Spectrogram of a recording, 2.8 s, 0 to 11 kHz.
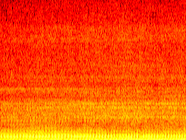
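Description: A KTM RC200 motorcycle with an SC Project aftermarket exhaust idles and revs steadily with a deep, throaty exhaust rumble, loud and close, holding a constant drone throughout.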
